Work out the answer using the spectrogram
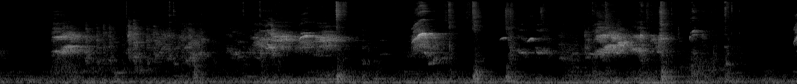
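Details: Three Belgian canary chicks in the nest with their parent pair, giving raspy, high-pitched begging chirps in short bursts of about a second, repeated every second or two, with faint rustling between bursts.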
